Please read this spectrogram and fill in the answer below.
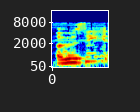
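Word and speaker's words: Orczy: is The Scarlet Pimpernel by Baroness Ozy, I think is how it's pronounced, her last name. I looked it up, and it's not spelled Ozy, but I think it's pronounced Ozy.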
